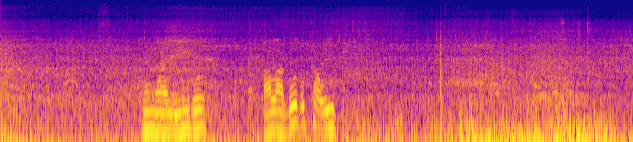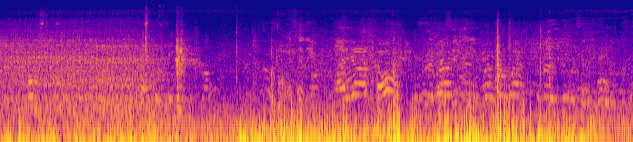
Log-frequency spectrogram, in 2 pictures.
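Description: A motorcycle engine rumbles steadily at low speed.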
